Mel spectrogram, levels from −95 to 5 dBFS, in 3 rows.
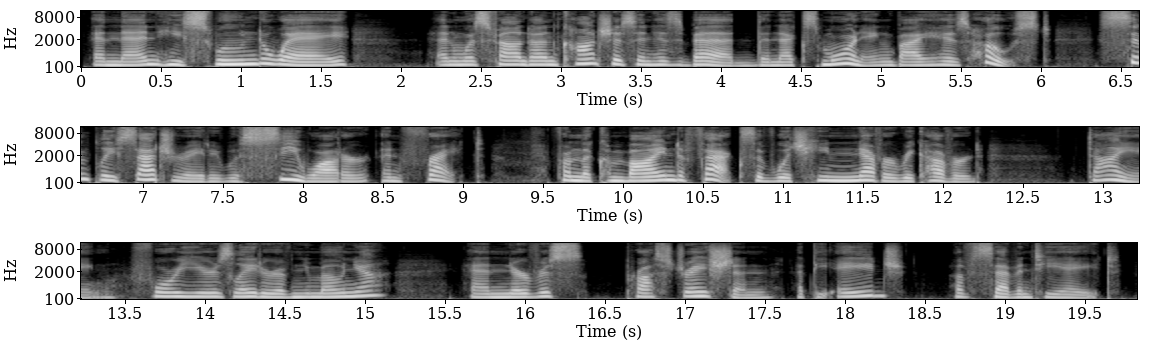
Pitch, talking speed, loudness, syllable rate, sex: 210 Hz, 150 wpm, -17 LUFS, 4.6 syllables/s, female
